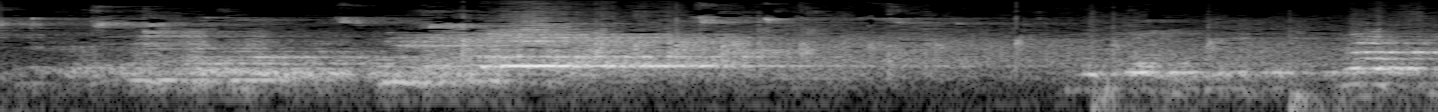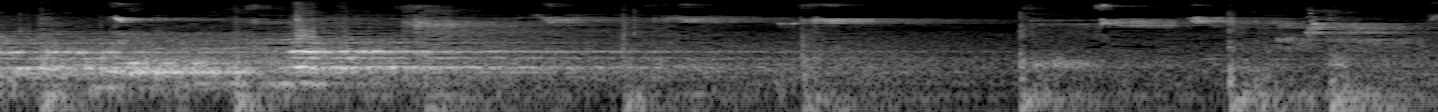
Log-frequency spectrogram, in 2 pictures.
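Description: Basketball dribbled on a sports-hall floor, bounces about twice a second from about four seconds in, with sneakers squeaking and players shouting to each other, loudest about two seconds in.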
